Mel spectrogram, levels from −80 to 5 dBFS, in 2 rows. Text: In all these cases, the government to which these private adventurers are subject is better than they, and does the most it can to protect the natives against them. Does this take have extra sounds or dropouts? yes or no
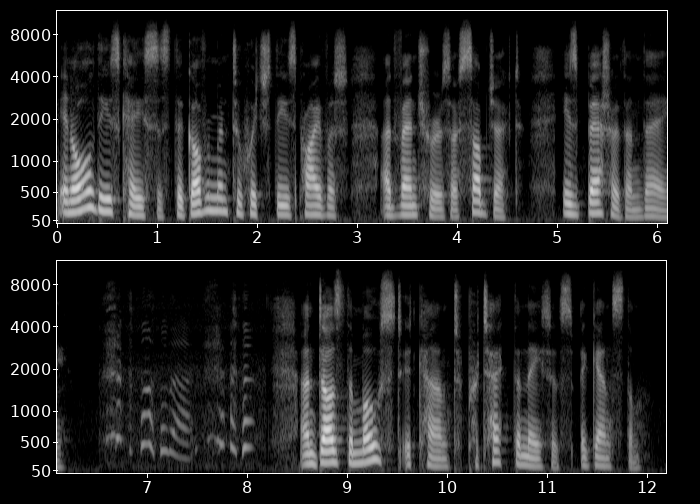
yes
